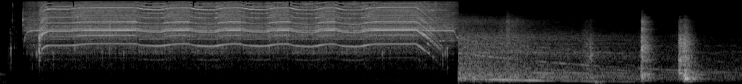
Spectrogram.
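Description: A Makita 2012NB thicknesser planing wood runs with a loud, high, steady whine that wavers slightly for several seconds and then cuts off abruptly, followed by a quieter rattle and two sharp knocks.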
